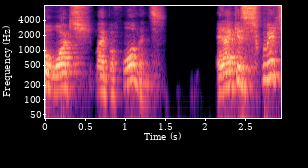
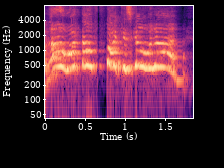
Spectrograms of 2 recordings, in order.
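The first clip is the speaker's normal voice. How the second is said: much higher, shocked outburst; sudden outburst; 3 dB louder than usual. Shown as a demonstration. Actor demos his movie character losing it, outraged outburst. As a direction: snap from calm into outrage. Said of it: "I start off very calm. And I go".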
